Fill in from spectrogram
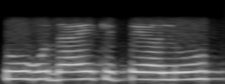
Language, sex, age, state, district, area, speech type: Sindhi, female, 18-30, Maharashtra, Mumbai Suburban, urban, conversation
